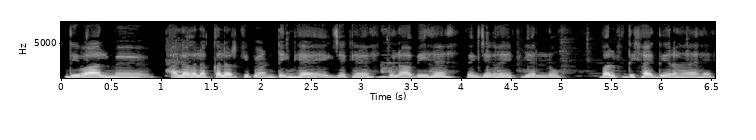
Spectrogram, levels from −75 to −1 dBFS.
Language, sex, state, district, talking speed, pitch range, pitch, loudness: Hindi, female, Madhya Pradesh, Umaria, 190 wpm, 215-225 Hz, 220 Hz, -16 LUFS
